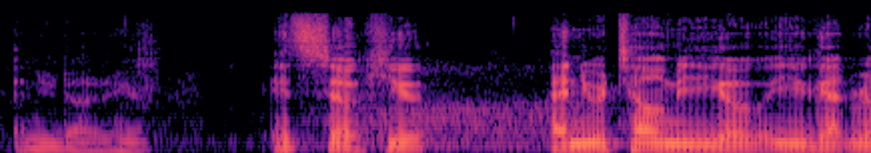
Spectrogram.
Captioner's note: audience aws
